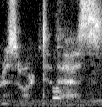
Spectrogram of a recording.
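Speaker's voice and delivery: high, breathy whisper. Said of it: "actors who will sort of resort to this".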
